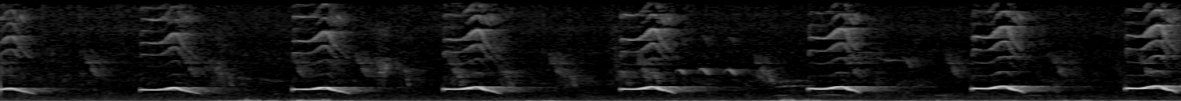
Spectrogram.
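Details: Asian koel in Assam during spring (Bohag), giving a steady series of ringing whistled notes, each climbing then sliding down, repeated roughly every one and a half seconds with little background sound.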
